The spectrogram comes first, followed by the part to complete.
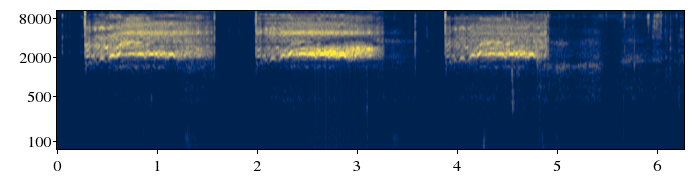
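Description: Toy unicorn's sound button playing a recorded horse whinny through a small speaker, three times in a row with short gaps. Each whinny lasts about a second, sounds high and thin, and cuts off abruptly.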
